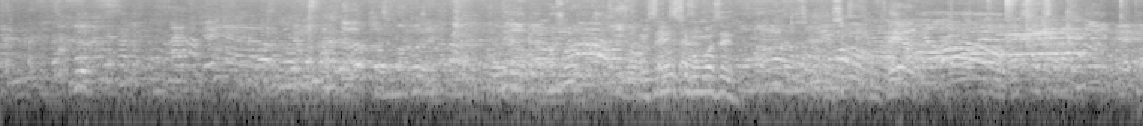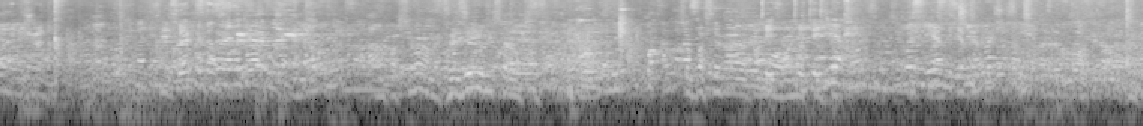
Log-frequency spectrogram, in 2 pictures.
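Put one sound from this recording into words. Young men call out to each other across a field.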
